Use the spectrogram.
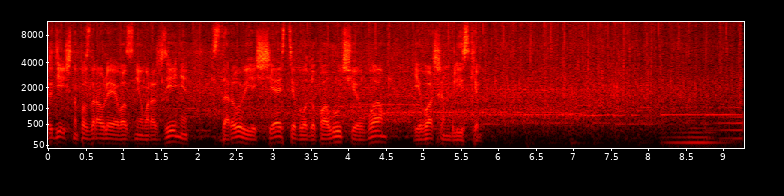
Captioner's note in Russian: аплодисменты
